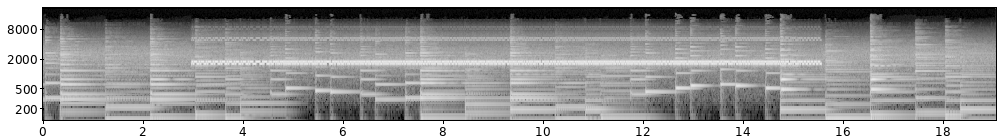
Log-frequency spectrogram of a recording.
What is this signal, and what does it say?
NAVTEX (SITOR-B), 100 baud, 170 Hz shift, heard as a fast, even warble, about 1700 Hz centre. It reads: ER LIJKT NU GEEN ENTHOUSIASME TE ZIJN VOOR EEN GEMEENSCHAPPELIJK BELEID.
